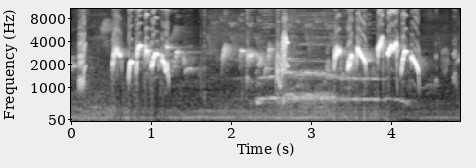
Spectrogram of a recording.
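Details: Red-whiskered bulbul tutor song from Thailand, a caged bird's doubled 'berl' phrases meant to excite and teach young bulbuls: short bursts of lively slurred whistles, a quiet gap with one long steady whistle, then a final fast burst.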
